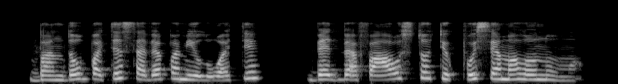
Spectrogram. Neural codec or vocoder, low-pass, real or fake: none; 7.2 kHz; real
